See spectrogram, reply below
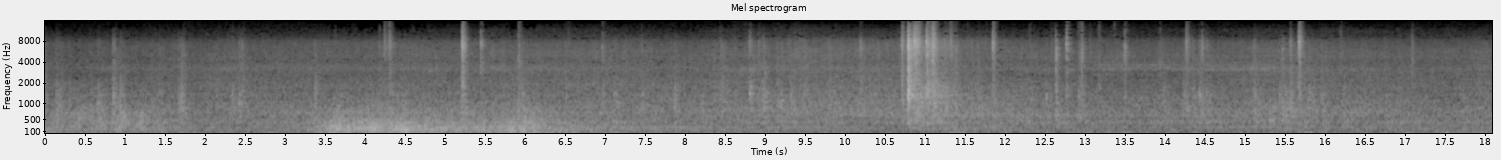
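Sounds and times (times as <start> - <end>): heavy rain hiss: 0.0 - 18.0
raindrops ticking on surface: 0.0 - 18.0.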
